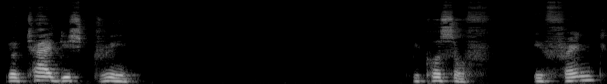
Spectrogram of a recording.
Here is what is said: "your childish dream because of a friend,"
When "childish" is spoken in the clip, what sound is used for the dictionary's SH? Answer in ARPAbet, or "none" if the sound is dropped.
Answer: S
